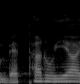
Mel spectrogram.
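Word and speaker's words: μετάνοια: 매운 거는 오늘 본문 말씀에 말하는 회개는 헬라어로 메타노이아 이렇게 발음합니다.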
